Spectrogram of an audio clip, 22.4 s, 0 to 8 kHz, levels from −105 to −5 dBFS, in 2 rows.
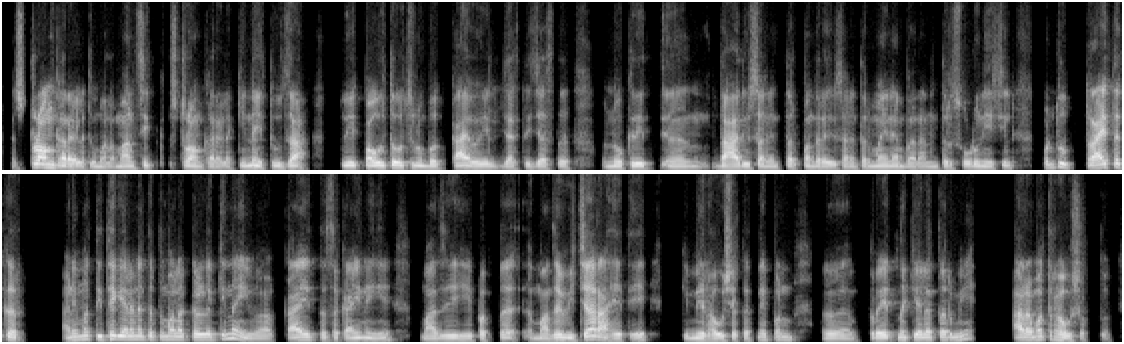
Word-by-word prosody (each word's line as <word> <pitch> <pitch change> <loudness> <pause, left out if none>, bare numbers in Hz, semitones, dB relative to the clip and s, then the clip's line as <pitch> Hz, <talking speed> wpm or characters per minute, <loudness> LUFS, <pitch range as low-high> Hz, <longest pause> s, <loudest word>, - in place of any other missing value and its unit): Strong 155 -2 +6
करायला 105 -4 +4
तुम्हाला 95 -2 -5
मानसिक 105 +5 -2 0.2
स्ट्राँग 110 -2 +1
करायला 95 -1 -4
की 115 - -2
नाही 120 +2 +3
तू 115 -1 0
जा. 115 +2 +3 0.4
तू - - -1
एक 125 -1 +3
पाऊल 125 +1 +6
तर - - +7
उचलून 120 -3 +1
बघ. 110 0 +1
काय 120 +1 +5
होईल 105 0 0
जास्तीत 105 0 -5
जास्त. 105 +1 -3 0.5
नोकरीत 115 +2 +1
अ, 110 - -4 0.4
10 110 -2 +4
दिवसानंतर 105 0 -2
15 105 -1 -1
दिवसानंतर, 100 +1 -3
महिन्याभरानंतर 100 -1 -3
सोडून 105 0 0
येशील 100 +5 -4 0.3
पण 145 - -4
तू 170 -2 +3
ट्राय 135 +4 +7
तर - - +6
कर 135 -4 +3 0.4
आणि 140 - -2
मग 160 +3 0
तिथे 160 +2 +3
गेल्यानंतर 155 -1 +3
तुम्हाला 150 -1 +1
कळलं 135 -1 +4
की - - -2
नाही, 195 - 0 0.4
काय 125 +3 +3
तसं 115 0 -5
काही 115 +1 0
नाही 110 -3 -2
आहे. 125 - -7 0.3
माझं 100 +2 -2
हे 110 -2 +1
फक्त 105 +4 -4 0.3
माझे 105 +4 +1
विचार 120 +7 +4
आहेत 100 -1 +1
हे - - -1 0.4
की 105 - -6
मी 110 +1 +2
राहू 100 -1 +2
शकत 105 - -4
नाही 135 0 -5
पण 135 -1 -6 0.3
अ, - - -7 0.4
प्रयत्न 115 +2 +2
केला 130 0 +3
तर 130 0 0
मी 145 +8 -4 0.5
आरामात 130 +5 +2
राहू 125 -7 +2
शकतो - - -12
115 Hz, 180 wpm, -22 LUFS, 105-130 Hz, 0.5 s, तर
